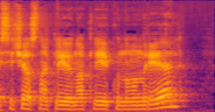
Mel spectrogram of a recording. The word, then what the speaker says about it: Монреаль: поэтому если на английском это Montreal, я говорю Монтреаль, на самом деле, естественно, правильно произносить Монреаль.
